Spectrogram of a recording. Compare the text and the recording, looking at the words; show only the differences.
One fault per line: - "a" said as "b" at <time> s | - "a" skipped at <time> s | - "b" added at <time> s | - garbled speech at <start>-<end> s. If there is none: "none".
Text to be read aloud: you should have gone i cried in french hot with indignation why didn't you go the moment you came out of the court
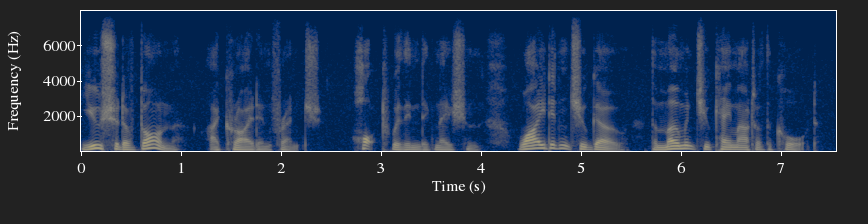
none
